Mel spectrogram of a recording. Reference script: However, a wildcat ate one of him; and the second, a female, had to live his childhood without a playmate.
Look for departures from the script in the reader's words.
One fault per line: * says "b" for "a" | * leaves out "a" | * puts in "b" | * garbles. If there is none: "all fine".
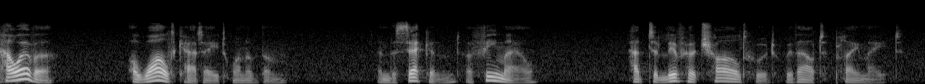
* says "them" for "him"
* says "her" for "his"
